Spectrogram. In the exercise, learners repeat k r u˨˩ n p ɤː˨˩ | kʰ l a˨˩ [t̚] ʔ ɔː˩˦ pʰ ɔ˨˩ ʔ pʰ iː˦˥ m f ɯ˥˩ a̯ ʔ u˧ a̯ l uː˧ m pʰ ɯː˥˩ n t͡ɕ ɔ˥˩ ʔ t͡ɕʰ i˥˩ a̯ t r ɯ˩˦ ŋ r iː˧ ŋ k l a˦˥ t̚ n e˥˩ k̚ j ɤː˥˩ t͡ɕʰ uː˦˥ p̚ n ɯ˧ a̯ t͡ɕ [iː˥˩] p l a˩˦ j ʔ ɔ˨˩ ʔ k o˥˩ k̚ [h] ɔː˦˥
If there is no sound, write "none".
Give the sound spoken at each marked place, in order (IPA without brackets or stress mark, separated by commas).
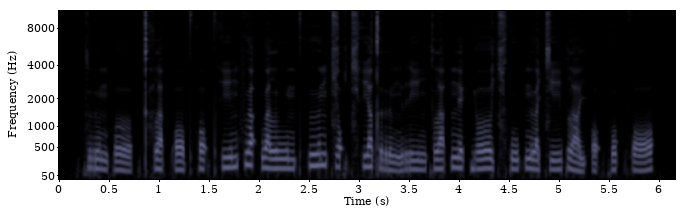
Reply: t̚, iː˦˥, f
